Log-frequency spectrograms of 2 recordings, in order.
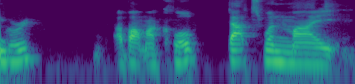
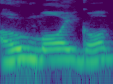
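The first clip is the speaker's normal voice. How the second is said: put-on Brummie Birmingham accent; 3 semitones higher than usual. Chatting about accents, a speaker imitates how Bellingham and Grealish talk, in a Brummie accent. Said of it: "like that's how they speak".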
